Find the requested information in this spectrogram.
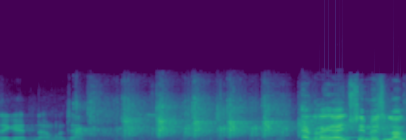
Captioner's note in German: Beifall bei der FDP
